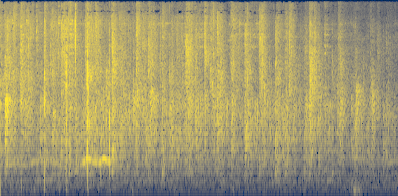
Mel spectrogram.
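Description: An audience applauds the presenters steadily for several seconds, a dense wash of many hands clapping at a fairly even level, with a few sharper individual claps standing out early on.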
